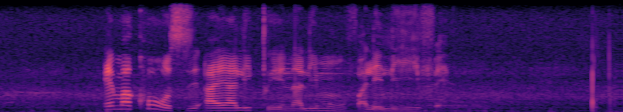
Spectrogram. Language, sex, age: Swati, male, 22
